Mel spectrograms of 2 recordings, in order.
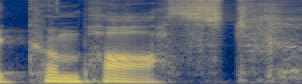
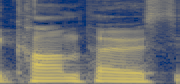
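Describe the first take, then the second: First: Compost turned into com-POSST, short o at the end; mocking fake English pronunciation. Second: Said in the usual way. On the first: Teasing co-host's idea of English, compost ending in posst. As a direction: mimic a bad British compost with a short second o. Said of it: "you think they say compost". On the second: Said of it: "the way that English people say".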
